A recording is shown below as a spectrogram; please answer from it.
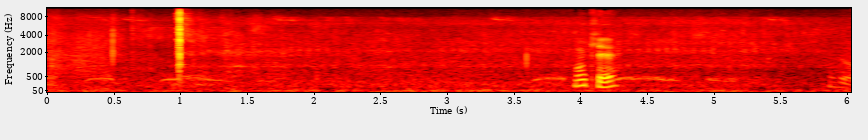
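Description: A bird cooing faintly in a few low notes, with one sharp click about a second in.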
